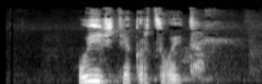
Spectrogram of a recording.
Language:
Abkhazian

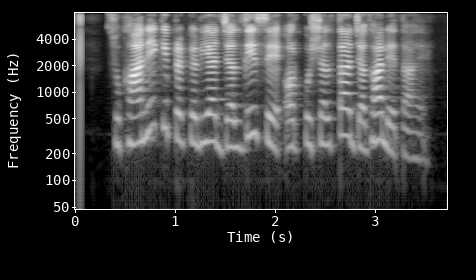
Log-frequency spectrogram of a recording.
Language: Hindi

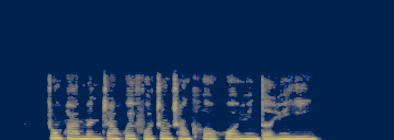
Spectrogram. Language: Chinese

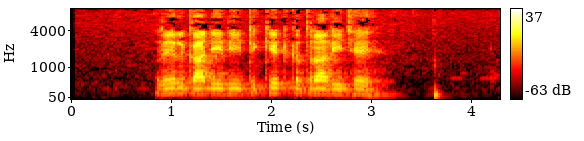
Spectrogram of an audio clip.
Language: Goaria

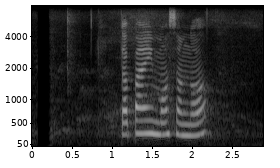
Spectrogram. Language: Nepali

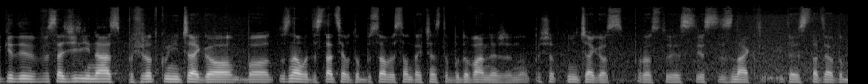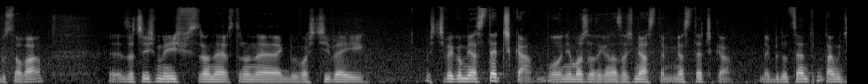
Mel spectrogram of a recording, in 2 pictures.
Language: Polish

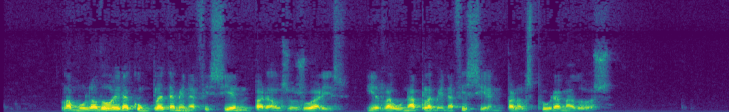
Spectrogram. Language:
Catalan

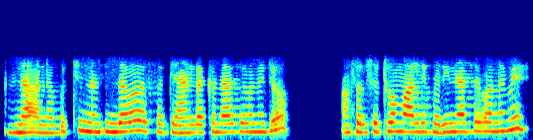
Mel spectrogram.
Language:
Sindhi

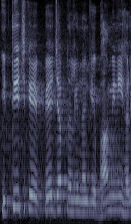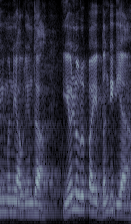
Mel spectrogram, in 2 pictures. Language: Kannada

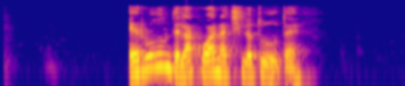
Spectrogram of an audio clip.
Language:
Basque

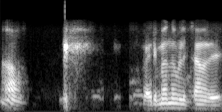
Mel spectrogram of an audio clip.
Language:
Malayalam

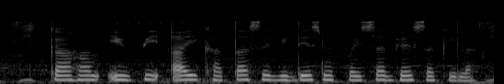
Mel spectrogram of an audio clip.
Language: Bhojpuri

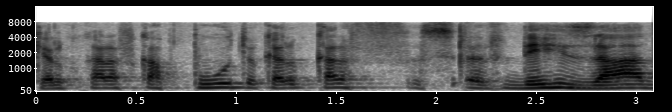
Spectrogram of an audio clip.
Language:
Portuguese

